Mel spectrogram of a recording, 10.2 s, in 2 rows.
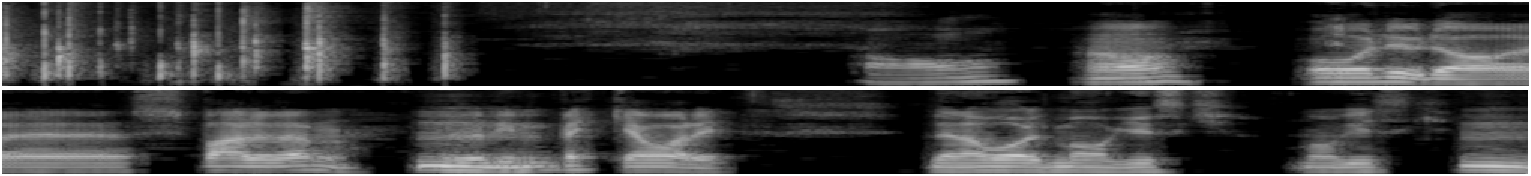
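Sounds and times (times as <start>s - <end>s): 
brief round of crisp hand claps: 0.0s - 1.6s
speech: 3.0s - 10.1s.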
